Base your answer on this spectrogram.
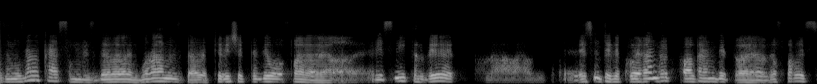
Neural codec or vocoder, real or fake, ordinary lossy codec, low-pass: codec, 16 kHz, 0.5 kbps, FreqCodec, smaller model; fake; none; none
